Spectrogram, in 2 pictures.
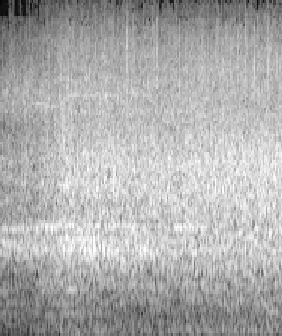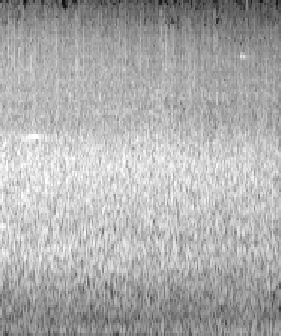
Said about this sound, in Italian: Ma un applauso ai catechisti, a tutti.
